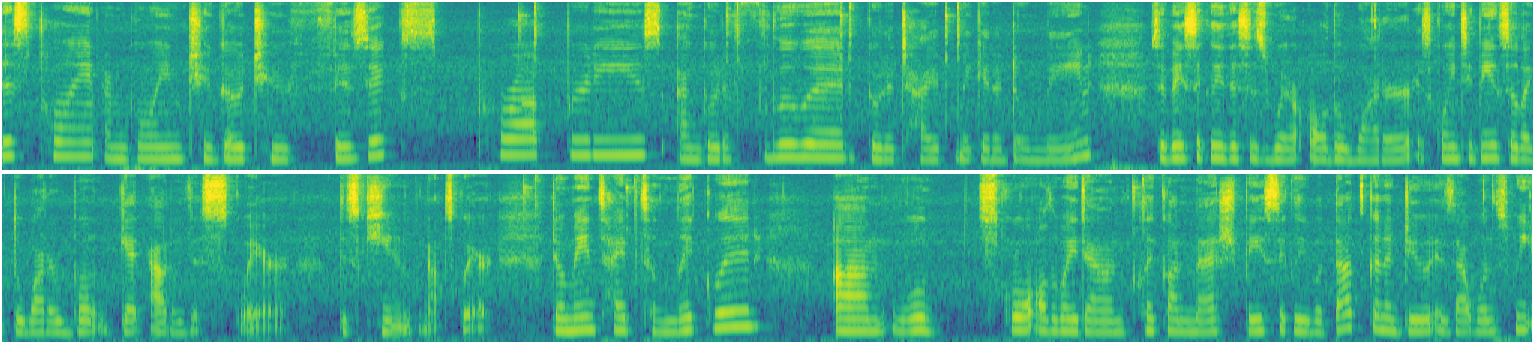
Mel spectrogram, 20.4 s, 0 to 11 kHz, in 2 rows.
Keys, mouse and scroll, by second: 6.3-20.4 drag.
